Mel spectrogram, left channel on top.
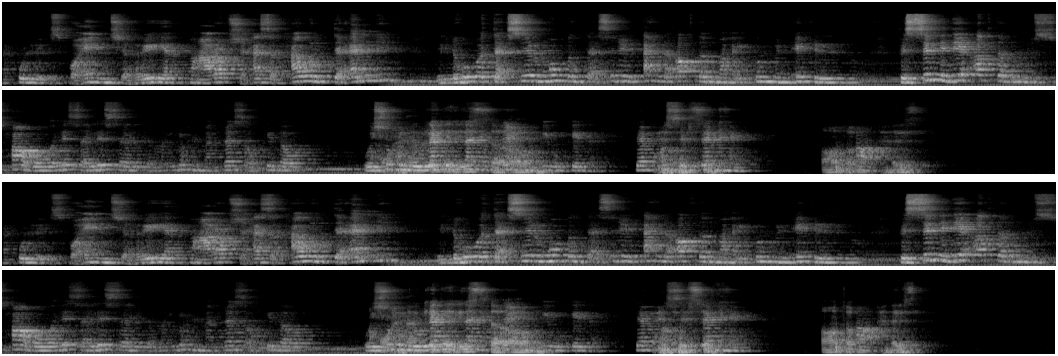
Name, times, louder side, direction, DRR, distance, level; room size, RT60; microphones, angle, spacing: voice 1, 0.0-3.9 4.3-8.5 9.0-13.5 14.2-16.5 16.9-17.9 19.1-19.2, left 1 dB, 15° left, -4 dB, 0.4 m, -28 dB
sound 1, 3.7-15.7, left 2 dB, 75° left, 0.6 m, -45 dB
voice 2, 14.2-16.0 17.0-17.7 18.7-19.7, right 3 dB, 45° right, 2 dB, 0.3 m, -30 dB
2.1 x 2.1 x 2.8 m, 0.82 s
head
